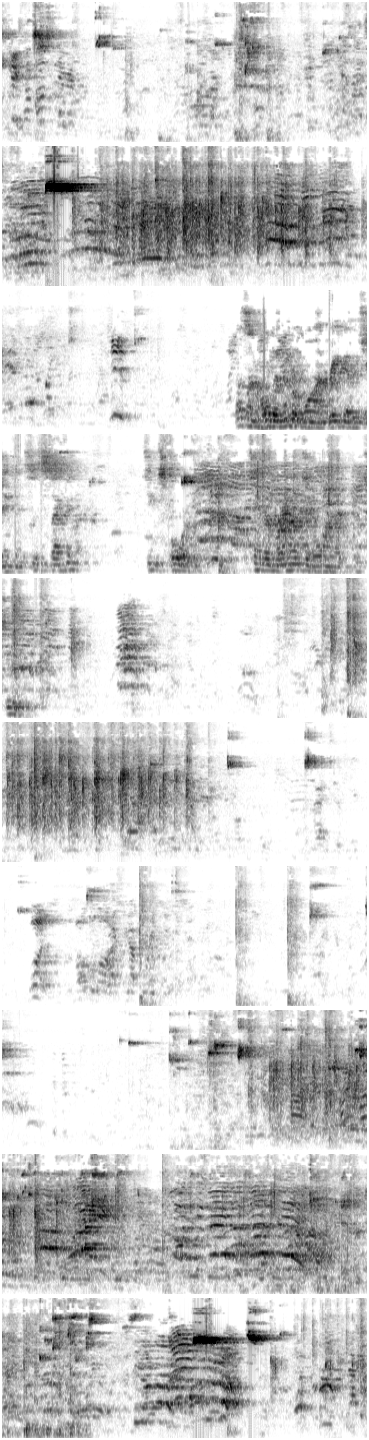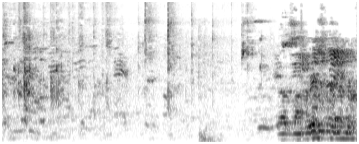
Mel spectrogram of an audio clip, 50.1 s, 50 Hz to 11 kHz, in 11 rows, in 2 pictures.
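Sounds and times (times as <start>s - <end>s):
crowd cheering: 4.6s - 9.2s, 35.0s - 41.6s.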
